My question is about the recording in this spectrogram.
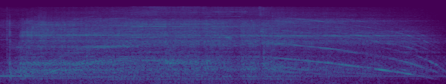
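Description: DeWalt miter saw running and cutting through a strip of panel moulding, then winding down after the cut, its whine falling in pitch over the last second or two.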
